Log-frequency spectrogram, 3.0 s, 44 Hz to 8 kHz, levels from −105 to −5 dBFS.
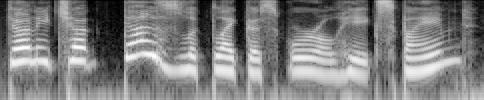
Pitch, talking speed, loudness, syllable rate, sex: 255 Hz, 180 wpm, -16 LUFS, 4.8 syllables/s, female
